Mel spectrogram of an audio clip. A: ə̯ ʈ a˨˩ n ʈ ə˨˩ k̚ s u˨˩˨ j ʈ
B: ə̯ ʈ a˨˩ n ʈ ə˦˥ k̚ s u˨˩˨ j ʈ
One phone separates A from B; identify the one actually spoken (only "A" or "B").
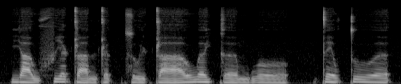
A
